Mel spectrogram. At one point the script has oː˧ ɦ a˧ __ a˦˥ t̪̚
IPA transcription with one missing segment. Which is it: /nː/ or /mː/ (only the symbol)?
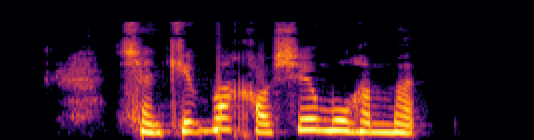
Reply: mː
